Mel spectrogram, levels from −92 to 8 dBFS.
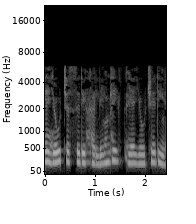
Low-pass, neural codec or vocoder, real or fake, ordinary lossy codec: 7.2 kHz; codec, 16 kHz, 8 kbps, FunCodec, trained on LibriTTS, 25 frames a second; fake; MP3, 24 kbps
